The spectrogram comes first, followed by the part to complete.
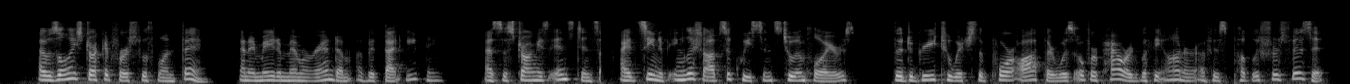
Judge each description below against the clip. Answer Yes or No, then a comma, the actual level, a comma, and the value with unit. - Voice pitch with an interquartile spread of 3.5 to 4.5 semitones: Yes, average, 3.8 semitones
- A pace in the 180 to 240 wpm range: Yes, fast, 205 wpm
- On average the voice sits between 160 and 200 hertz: Yes, medium, 185 Hz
